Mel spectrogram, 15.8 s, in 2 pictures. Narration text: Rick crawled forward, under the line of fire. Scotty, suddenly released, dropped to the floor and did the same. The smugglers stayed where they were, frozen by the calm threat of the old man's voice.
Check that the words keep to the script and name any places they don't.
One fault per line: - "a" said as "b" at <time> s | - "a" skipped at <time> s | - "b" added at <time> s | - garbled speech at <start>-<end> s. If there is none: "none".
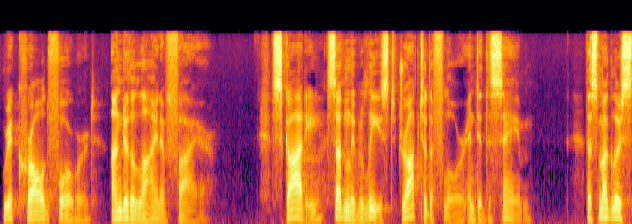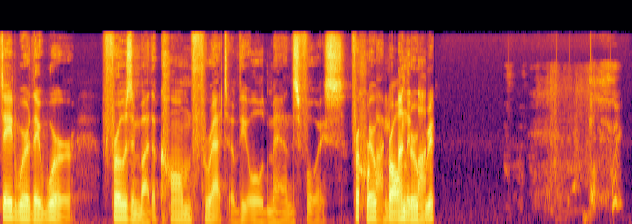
- garbled speech at 12.3-13.3 s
